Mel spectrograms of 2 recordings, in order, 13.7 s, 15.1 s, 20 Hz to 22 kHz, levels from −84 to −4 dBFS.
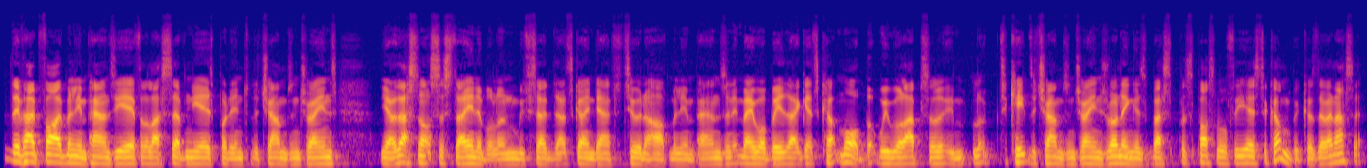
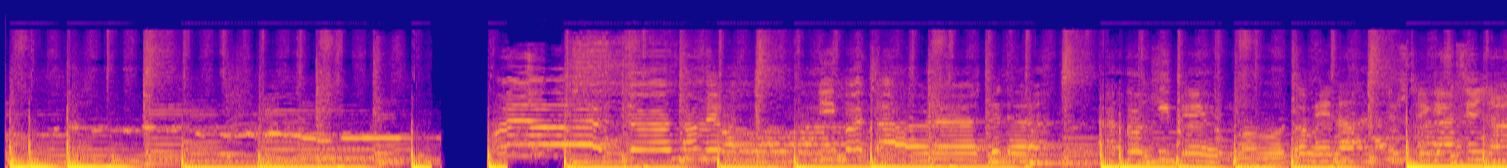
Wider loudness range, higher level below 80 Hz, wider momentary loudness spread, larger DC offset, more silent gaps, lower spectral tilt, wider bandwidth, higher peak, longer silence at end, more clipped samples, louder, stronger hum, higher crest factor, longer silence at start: about the same, 2 LU vs 2 LU; second, -64 dBFS vs -16 dBFS; about the same, 6 LU vs 6 LU; neither; second, none vs 4.52-4.86 s; about the same, -6.5 dB/octave vs -6 dB/octave; first, 13 kHz vs 11.5 kHz; first, 0 dBFS vs -6 dBFS; about the same, 0.1 s vs 0 s; neither; first, -17 LUFS vs -21 LUFS; neither; first, 16 dB vs 8 dB; about the same, 0.05 s vs 0.05 s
